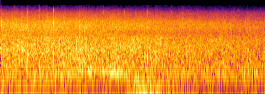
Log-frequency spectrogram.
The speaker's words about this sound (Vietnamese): Nhân dịp này tôi xin cảm ơn sự cộng tác của các cha để làm nên những thành công trong công việc mục vụ của giáo phận Hải Phòng. Chúng ta có tràng pháo tay để cảm ơn.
